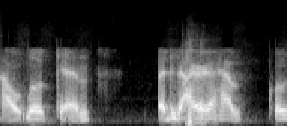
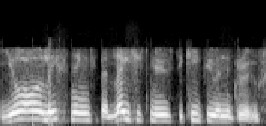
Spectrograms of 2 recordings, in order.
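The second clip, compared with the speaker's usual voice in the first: made-up posh upper-class British accent, pitched up; 8 semitones higher than usual. Actor asked by an interviewer for an example, in a classic british upper-class accent. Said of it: "riffing off of like a classic British upper class dialect".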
